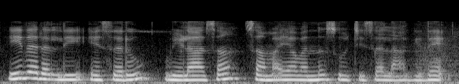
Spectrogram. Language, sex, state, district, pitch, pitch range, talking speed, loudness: Kannada, female, Karnataka, Bangalore, 210 Hz, 205-230 Hz, 65 wpm, -13 LUFS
